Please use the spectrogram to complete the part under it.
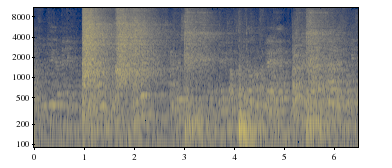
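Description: Weight plates clank and rattle on a barbell as it is lifted and lowered.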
